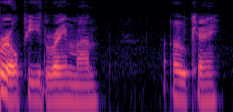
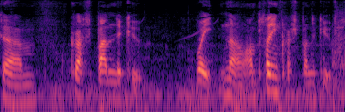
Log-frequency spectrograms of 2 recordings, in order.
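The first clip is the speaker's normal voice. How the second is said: ordinary delivery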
